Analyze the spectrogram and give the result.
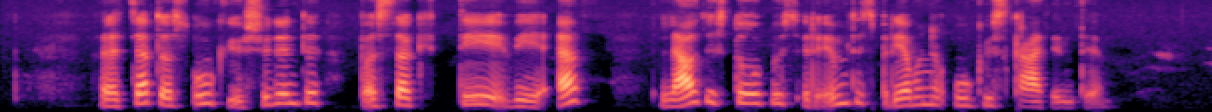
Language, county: Lithuanian, Vilnius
